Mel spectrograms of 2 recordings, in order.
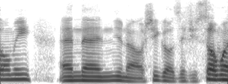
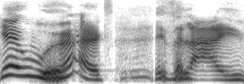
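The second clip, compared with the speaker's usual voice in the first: mock very slow, high, loud, laughing, gleeful delight; 6 semitones higher, 5 dB louder than usual. Retelling a character laughing at a building collapse: imitating a laughing character. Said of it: "he's laughing".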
